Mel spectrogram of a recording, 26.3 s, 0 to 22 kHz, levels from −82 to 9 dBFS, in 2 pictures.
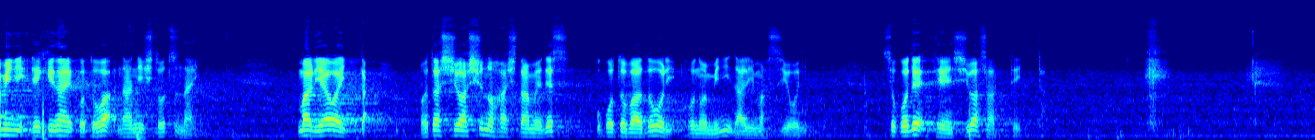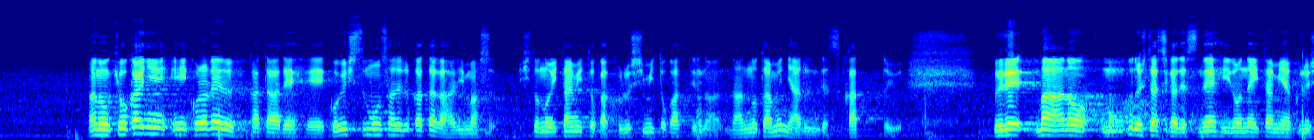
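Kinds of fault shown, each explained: AAC frame loss with concealment: frames lost near 20.1 s and 24.2 s were rebuilt from earlier spectrum, leaving brief smeared, noisy patches lasting 43 and 128 ms.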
